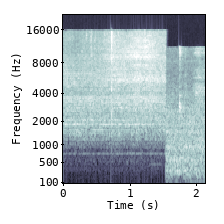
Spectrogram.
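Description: Faint steady hiss with no low end, cutting off suddenly about a second and a half in, then quiet room tone.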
